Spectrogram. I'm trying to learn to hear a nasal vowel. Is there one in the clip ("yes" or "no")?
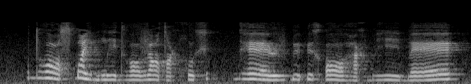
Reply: no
